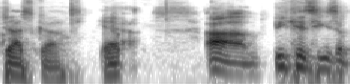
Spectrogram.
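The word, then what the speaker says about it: Jusko: certain you know like Joe jusco is not up for debate it's not just go it's just it's just go yeah um because he's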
